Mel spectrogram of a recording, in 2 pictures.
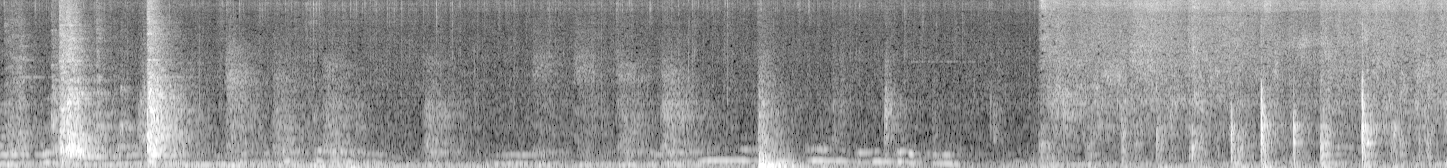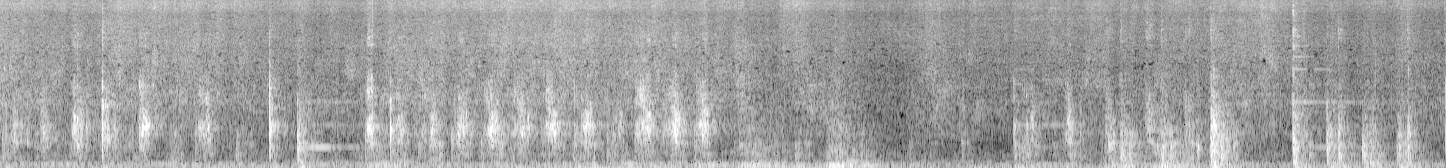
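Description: Onion and tomato base sizzling in oil in a kadhai, with a spoon knocking and scraping against the pan as it is stirred. The sizzle gets louder about ten seconds in.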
